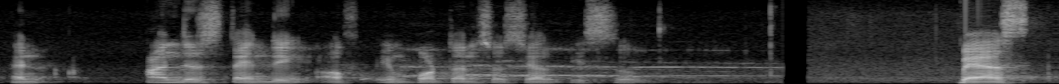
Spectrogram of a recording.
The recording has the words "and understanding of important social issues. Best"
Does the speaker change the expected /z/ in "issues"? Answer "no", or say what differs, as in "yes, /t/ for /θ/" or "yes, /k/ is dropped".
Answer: yes, /z/ is dropped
